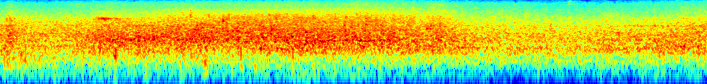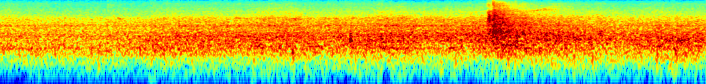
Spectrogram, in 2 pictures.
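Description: A car drives along a city street with a steady road hum.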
